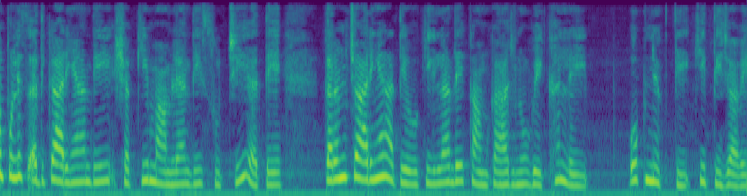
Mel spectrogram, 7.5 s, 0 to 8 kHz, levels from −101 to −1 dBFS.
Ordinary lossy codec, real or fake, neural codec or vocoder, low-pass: none; fake; codec, 16 kHz, 16 kbps, FreqCodec, smaller model; 7.2 kHz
